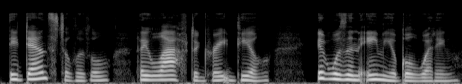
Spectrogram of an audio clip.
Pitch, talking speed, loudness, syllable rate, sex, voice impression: 200 Hz, 180 wpm, -18 LUFS, 5.5 syllables/s, female, very feminine, adult-like, slightly clear, slightly calm, elegant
